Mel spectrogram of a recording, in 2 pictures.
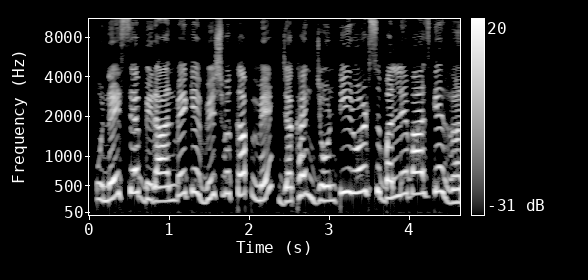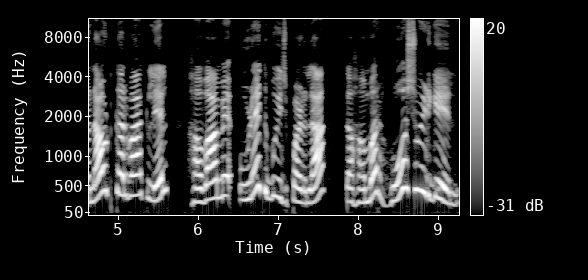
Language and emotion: Maithili, surprised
